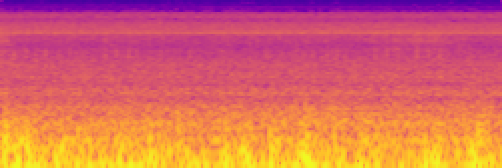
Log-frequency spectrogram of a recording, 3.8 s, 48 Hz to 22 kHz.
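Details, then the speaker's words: 2011 Ford F250 driving after tie rod replacement: steady low road rumble, and the front-end clunk over bumps that began a month earlier is gone, now quiet. "you could hear every time i hit a bump and uh started about a month ago kind of got used to it now it's gone nice and quiet now"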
